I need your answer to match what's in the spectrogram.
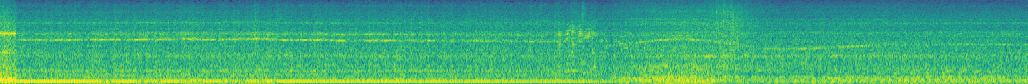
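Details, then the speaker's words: Ford Mustang with freshly installed replacement engine and ProCharger, oil pressure primed with injectors unplugged, first start and drive: catches and settles into steady, even idle with no knocks, ticks or misses; runs better than before. "All right, first drive everybody. Oh, that even runs better than before. It's kind of anticlimactic."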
